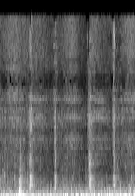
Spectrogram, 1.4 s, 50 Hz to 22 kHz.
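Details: Josef Falk 456/4 Lokomobile steam engine on its first steaming, gas just turned off and coasting on remaining steam, running slow: soft rhythmic exhaust chuffs about four a second over a light mechanical rattle, possibly some slack; normal running.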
